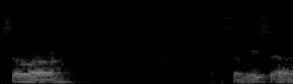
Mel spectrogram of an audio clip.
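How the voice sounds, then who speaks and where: A man with a Mississippi Delta accent, heard with audible room echo. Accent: Mississippi Delta Southern US. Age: 60s. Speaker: local business owner. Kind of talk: casual chat. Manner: halting.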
